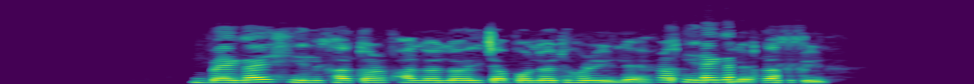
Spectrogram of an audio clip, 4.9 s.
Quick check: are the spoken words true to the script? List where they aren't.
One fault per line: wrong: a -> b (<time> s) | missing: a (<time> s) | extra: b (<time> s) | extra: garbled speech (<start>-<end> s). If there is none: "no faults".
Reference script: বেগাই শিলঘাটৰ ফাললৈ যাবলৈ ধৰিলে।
extra: garbled speech (3.3-4.1 s)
